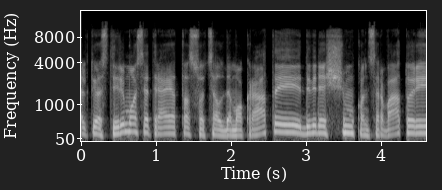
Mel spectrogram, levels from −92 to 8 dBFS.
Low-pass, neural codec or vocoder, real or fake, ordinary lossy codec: 9.9 kHz; none; real; Opus, 24 kbps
